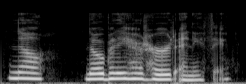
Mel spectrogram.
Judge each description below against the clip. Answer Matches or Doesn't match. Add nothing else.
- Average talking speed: Doesn't match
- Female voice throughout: Matches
